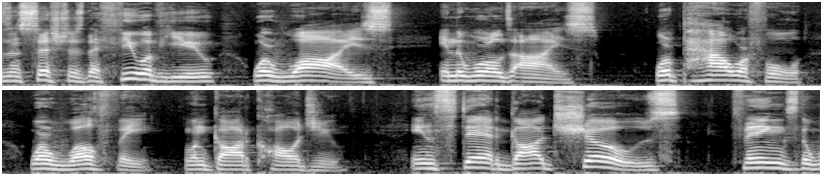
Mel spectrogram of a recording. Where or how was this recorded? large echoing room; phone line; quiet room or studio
large echoing room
